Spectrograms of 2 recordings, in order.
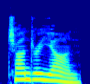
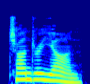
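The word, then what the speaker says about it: Chandrayaan: castle the spacecraft that landed on the moon Chandra Yan chandrian there you go one more time Chandra Yan let's do it slow Chandra Yan so there you go chandrian landed on the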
